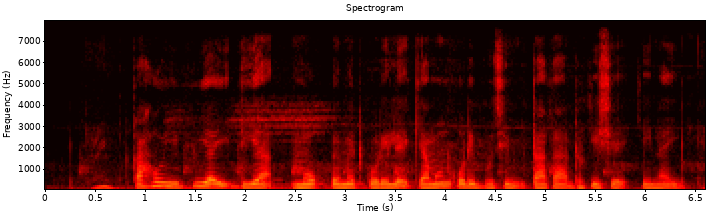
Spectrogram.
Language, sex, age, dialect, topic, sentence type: Bengali, male, 18-24, Rajbangshi, banking, question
